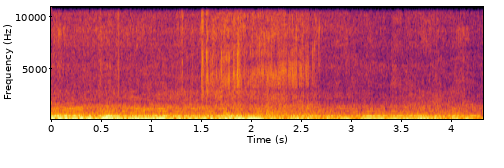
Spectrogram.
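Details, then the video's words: Bees buzzing inside a hive, recorded with a Rode NT-USB microphone: a dense, steady low drone with layered humming tones that swell and ease slightly, with no other clear sounds. "Bee Hive Sound Effect"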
